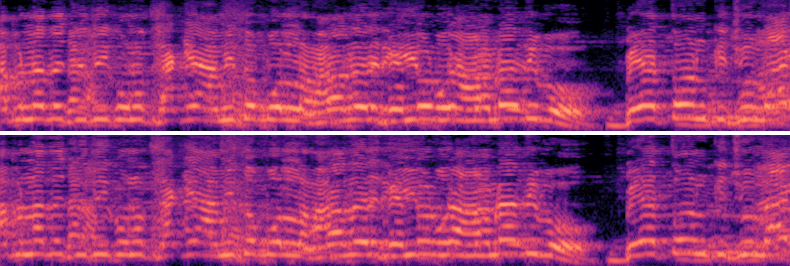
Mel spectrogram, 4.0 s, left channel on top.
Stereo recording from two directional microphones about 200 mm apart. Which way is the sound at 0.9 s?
25° right (ahead or behind).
